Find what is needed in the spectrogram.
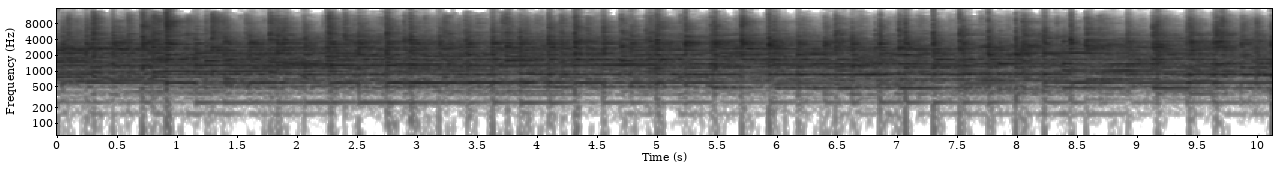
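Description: Many hand-held brass plates beaten with sticks in quick, overlapping strokes, a continuous loud metallic clanging with ringing tones.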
